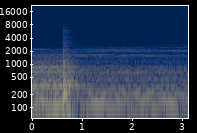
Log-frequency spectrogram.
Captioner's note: door knock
